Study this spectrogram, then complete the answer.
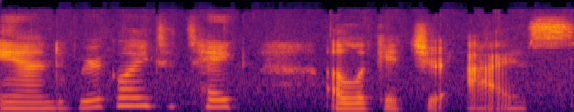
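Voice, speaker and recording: Soft-spoken and gentle in tone, a woman talks at a moderate pace with a fairly high pitch, a bright, sharp quality and ordinary pitch variation. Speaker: ASMR roleplay doctor (VTuber). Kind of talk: medical exam roleplay ASMR, personal attention. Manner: soft-spoken, gentle.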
